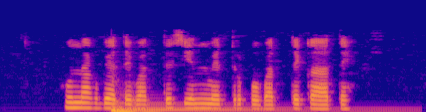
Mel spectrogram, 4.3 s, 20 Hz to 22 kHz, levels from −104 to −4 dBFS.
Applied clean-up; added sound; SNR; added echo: none; Bowed string instrument; 5 dB; none.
